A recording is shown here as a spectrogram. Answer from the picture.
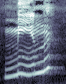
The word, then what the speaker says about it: mean: Mean é quer dizer, significa. Então, eu escrevo M, E, A, N, man, e eu pronuncio mean, ok?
